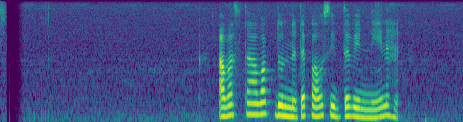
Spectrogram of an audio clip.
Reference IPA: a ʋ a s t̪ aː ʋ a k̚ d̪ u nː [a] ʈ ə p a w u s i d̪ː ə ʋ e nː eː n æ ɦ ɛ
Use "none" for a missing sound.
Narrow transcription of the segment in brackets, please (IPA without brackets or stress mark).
ə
